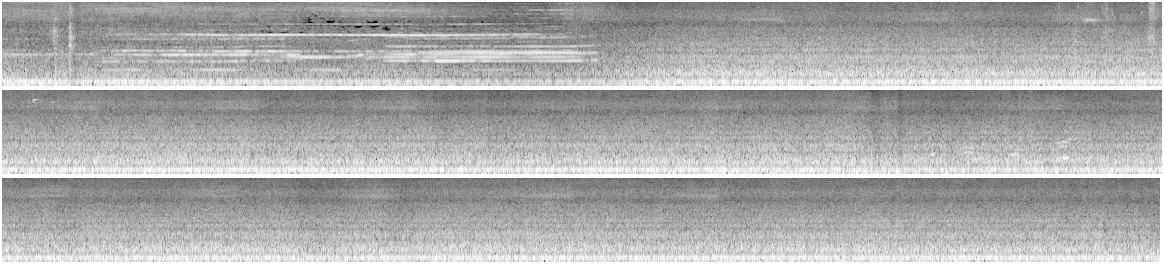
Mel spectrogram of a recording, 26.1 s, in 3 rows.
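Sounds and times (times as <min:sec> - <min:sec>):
train idling hum and rumble: 0:00.0 - 0:26.0.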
